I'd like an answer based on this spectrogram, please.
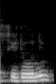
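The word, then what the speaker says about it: pseudonym: देखिए इसको सिडोनिम पीस में साइलेंट होता है लेकिन इसको बोलते हैं सिडोनिम में अभी आप आगे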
